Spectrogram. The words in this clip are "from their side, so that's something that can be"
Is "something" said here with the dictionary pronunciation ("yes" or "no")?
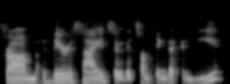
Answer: yes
